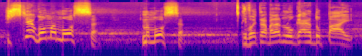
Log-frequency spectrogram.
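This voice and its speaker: High, lively Brazilian priest preaching. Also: male voice, normal speed. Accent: Brazilian Portuguese. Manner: animated storyteller, acts out dialogues. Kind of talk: sermon. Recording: long hall reverb.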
